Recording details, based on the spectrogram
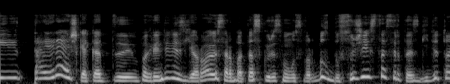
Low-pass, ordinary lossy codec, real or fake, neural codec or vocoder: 10.8 kHz; AAC, 64 kbps; real; none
